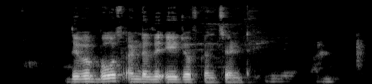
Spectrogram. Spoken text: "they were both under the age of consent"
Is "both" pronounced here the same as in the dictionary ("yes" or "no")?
no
